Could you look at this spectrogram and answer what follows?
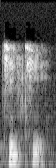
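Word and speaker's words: GILTI: 발음은 길티.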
